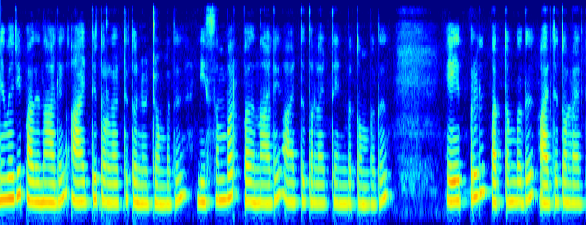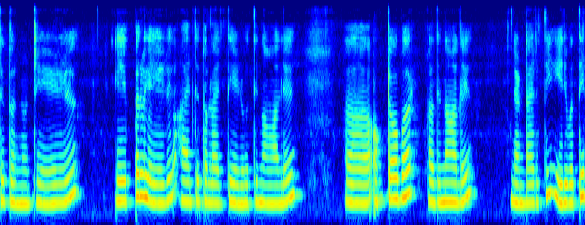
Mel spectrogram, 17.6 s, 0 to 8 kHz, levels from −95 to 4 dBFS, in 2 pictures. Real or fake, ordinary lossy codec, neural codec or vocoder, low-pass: fake; AAC, 48 kbps; autoencoder, 48 kHz, 128 numbers a frame, DAC-VAE, trained on Japanese speech; 7.2 kHz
